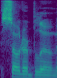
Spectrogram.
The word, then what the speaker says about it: Soderblom: it is not perfect because English is a little bit of a best bastardization of what Swedish is but Soder Bloom is as close as you can get to correct for the English pronunciation so englishing it up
